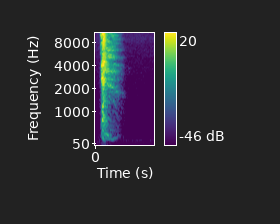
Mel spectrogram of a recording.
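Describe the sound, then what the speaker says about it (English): A single sharp sneeze bursts out close and loud, then trails off quickly into silence. "I gotta sneeze."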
